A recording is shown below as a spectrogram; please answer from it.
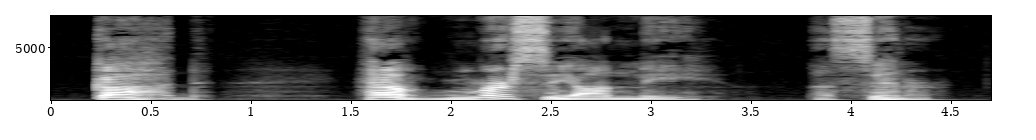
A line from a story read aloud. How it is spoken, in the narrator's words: All he could do was groan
